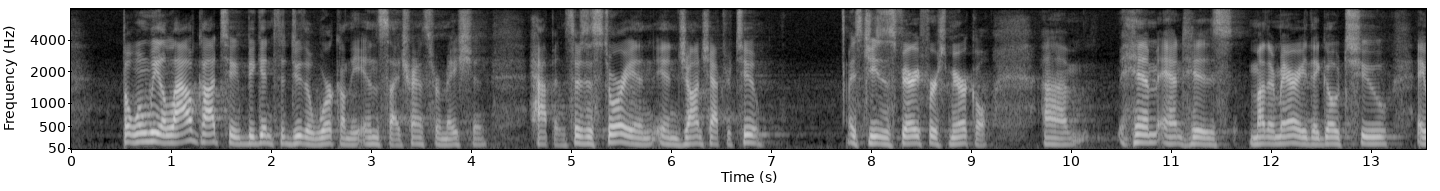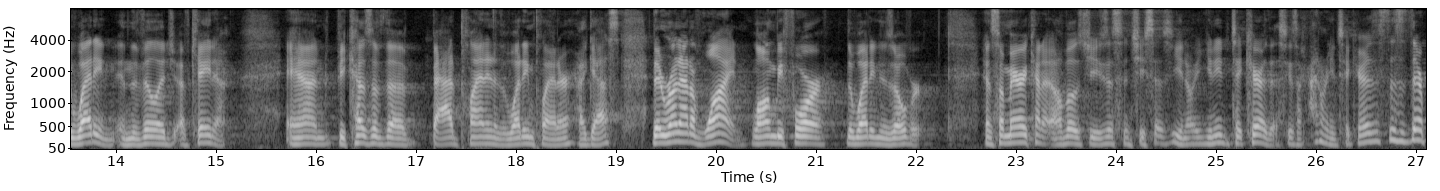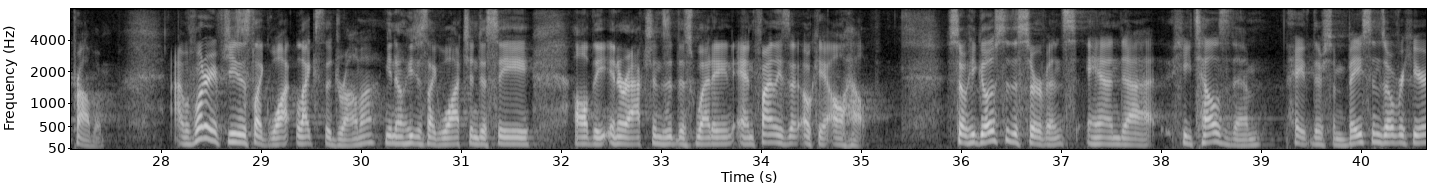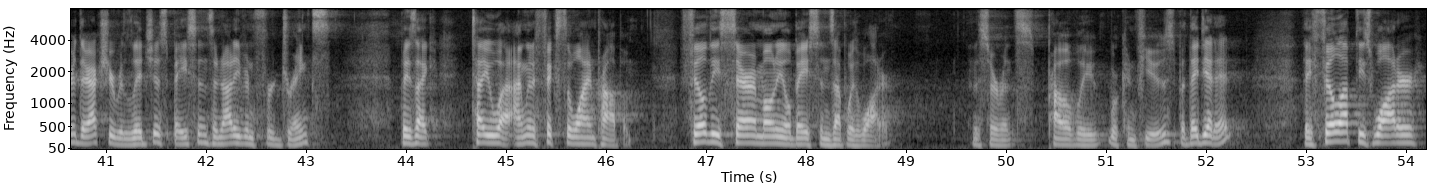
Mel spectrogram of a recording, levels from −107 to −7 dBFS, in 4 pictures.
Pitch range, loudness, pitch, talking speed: 135-160 Hz, -35 LUFS, 145 Hz, 215 wpm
